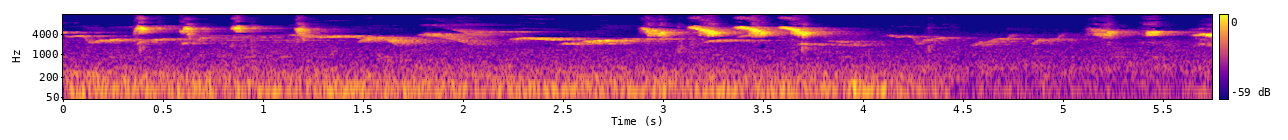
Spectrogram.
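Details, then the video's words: Javan bush lark in full gacor song, mixing high clicking ticks, descending whistled slurs and rapid triplets of bright chirps, with phrases tumbling quickly one after another. "Branjangan gacor"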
